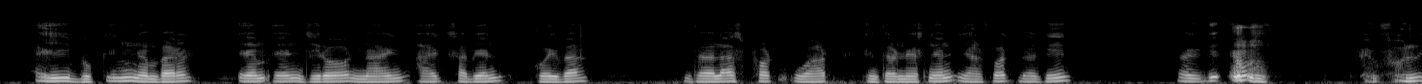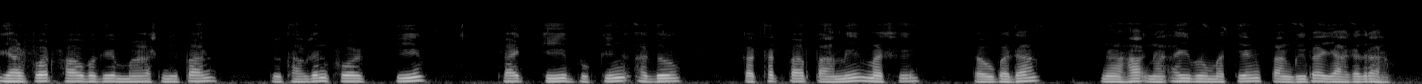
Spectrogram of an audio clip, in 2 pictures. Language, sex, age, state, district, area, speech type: Manipuri, male, 18-30, Manipur, Churachandpur, rural, read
